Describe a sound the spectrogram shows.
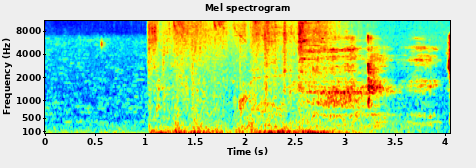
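Video game combat effects clash and crackle.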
